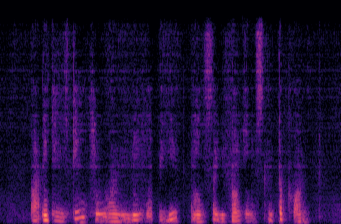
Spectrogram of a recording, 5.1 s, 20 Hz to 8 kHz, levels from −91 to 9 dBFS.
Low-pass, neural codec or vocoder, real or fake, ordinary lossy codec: 7.2 kHz; codec, 44.1 kHz, 0.9 kbps, DAC; fake; AAC, 48 kbps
